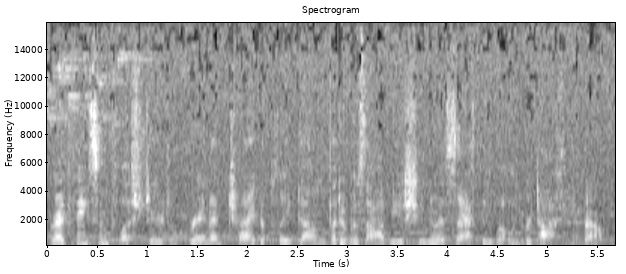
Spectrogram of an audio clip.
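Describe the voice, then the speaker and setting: A woman reading a visual novel aloud as expressive narration. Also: mid-range voice, fairly quick, vocal fry. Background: game music.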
